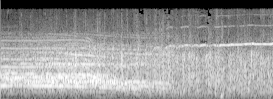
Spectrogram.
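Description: A crowd claps steadily for a few seconds, a dense, even wash of applause that stays fairly loud throughout, with no voices.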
